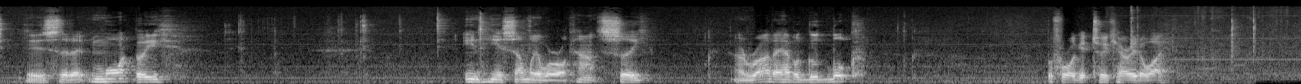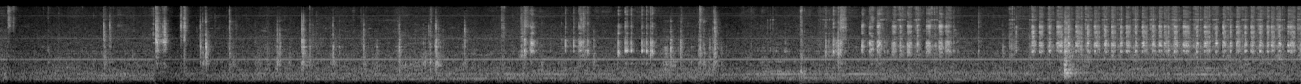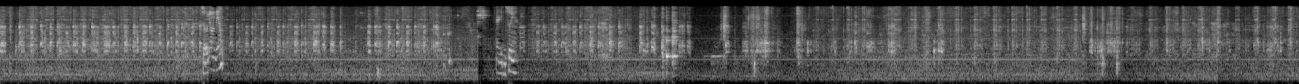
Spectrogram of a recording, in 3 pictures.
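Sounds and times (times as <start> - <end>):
gears meshing: 14.5 - 39.0.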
